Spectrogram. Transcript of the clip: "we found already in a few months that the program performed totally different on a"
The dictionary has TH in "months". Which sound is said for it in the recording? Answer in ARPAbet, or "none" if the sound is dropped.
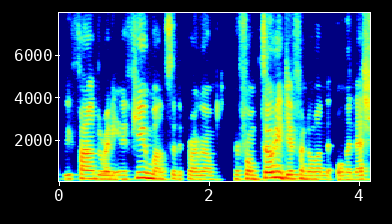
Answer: TH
